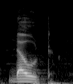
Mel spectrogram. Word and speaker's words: doubt: अगला वर्ड है DOUBT, यानी DOU को हम डाउ पढ़ेंगे और B हमारा साइलेंट रहेगा और T को हम ट पढ़ेंगे, तो ये हो जाएगा डाउट।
